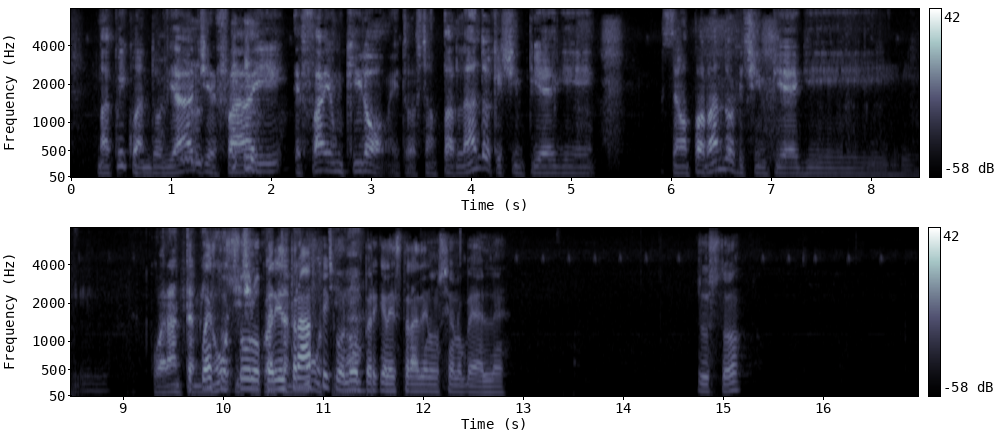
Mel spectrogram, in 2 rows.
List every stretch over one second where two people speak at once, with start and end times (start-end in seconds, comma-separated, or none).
9.8-11.4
